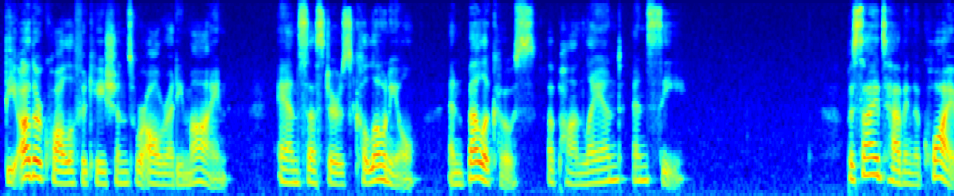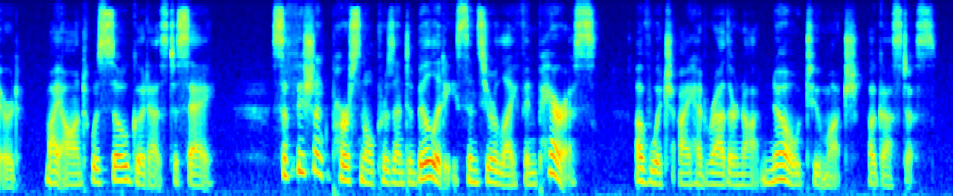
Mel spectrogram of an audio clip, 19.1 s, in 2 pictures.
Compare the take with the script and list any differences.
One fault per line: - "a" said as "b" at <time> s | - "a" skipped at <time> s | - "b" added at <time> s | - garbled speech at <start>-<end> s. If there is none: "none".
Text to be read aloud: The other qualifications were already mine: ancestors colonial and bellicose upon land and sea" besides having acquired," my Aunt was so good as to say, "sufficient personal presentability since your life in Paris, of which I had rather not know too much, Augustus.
none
